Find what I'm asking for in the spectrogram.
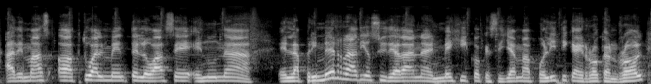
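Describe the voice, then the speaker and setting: A man with a Mexican accent hosting a radio show, presenting guests in a flowing, warm way. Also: on the high side, moderate pace. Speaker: radio host.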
